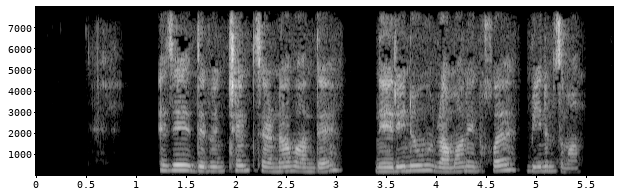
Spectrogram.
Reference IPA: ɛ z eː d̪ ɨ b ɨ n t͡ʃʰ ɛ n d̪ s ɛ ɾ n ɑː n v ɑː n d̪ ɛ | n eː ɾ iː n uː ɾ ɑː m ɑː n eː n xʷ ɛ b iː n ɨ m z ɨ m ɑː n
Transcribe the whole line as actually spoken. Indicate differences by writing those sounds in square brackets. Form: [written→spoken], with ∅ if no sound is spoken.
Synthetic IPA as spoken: ɛ z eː d̪ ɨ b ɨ n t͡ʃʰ ɛ n d̪ s ɛ ɾ n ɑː [n→∅] v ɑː n d̪ ɛ | n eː ɾ iː n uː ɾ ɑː m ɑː n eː n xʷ ɛ b iː n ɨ m z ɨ m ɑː n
